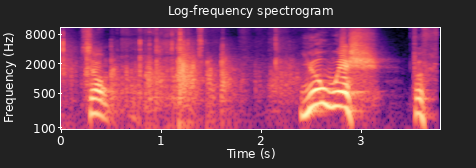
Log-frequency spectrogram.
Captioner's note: paper flipping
